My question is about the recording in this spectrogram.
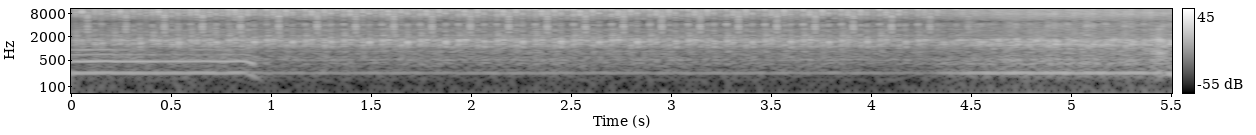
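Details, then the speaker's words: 1987 Mercedes-Benz 300D Turbo, OM603 diesel, idling during a diesel purge: steady deep hum at one even pitch under the clatter; source unknown. "This engine has such an interesting humming, kind of deep humming sound. It's the only one, 603, which I remember hearing it."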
